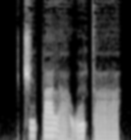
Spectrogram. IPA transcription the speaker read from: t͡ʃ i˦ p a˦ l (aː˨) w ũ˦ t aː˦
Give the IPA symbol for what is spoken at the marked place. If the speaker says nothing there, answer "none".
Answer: aː˨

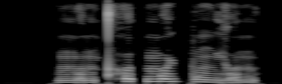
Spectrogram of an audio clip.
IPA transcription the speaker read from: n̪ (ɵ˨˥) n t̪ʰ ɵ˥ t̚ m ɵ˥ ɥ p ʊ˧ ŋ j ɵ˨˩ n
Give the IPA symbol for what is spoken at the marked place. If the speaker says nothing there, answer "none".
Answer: ɵ˨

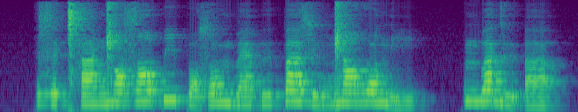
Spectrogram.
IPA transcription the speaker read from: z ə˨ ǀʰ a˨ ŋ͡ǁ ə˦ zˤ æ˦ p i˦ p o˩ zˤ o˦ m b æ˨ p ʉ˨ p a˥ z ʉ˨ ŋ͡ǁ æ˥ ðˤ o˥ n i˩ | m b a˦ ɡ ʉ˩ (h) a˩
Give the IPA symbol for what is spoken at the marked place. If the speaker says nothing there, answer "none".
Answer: ʔ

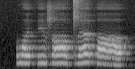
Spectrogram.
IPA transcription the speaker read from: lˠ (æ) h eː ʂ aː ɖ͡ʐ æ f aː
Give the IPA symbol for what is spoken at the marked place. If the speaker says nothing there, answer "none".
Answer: ɛ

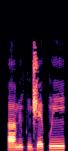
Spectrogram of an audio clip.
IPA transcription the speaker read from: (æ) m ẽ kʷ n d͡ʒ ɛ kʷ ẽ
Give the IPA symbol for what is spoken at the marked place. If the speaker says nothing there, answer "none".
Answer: a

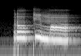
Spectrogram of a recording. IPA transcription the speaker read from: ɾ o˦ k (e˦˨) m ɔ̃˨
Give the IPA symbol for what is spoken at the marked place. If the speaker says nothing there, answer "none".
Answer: i˦˨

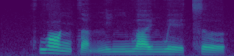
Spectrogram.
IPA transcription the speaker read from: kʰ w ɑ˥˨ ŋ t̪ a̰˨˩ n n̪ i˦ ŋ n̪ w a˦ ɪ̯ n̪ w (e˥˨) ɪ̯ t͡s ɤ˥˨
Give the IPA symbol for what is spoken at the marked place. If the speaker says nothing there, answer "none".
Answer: e˥˨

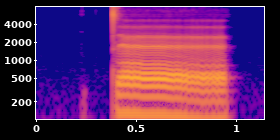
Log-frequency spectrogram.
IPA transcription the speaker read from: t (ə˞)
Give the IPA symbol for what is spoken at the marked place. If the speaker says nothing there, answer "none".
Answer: ɜ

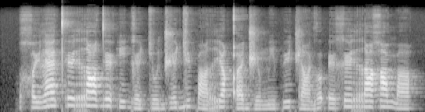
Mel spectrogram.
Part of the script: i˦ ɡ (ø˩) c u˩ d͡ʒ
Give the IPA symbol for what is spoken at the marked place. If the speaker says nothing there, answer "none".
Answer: ø˩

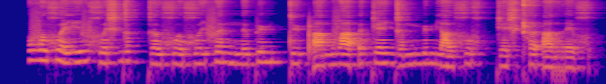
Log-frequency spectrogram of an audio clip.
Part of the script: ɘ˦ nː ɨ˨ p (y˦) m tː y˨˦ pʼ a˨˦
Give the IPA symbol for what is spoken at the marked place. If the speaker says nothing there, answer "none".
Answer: y˦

